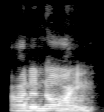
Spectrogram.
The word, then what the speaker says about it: Adonai: I don't know how to pronounce that word. Adonai? Pronunciation. Adonai. There we go.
